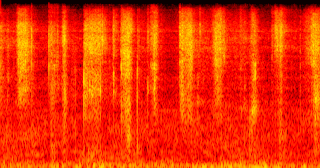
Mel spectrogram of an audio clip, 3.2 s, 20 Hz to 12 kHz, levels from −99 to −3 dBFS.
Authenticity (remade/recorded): remade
